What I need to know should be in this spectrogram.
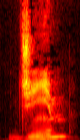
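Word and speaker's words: جيم: And then we have jim, which is j. It is not g, it's the j. It's somehow very close to j in English.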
